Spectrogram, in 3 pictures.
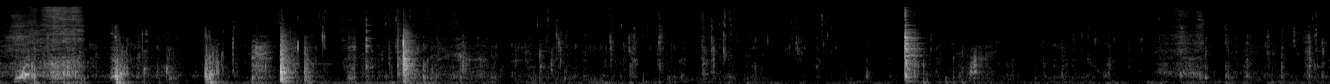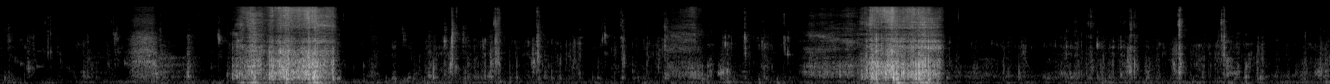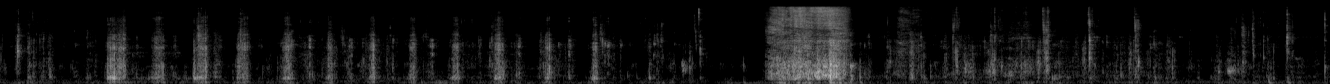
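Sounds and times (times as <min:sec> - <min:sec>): noodle slurps: 0:00.0 - 0:01.0, 0:15.6 - 0:16.8, 0:21.7 - 0:22.8, 0:34.2 - 0:35.2
wet chewing with clicks: 0:04.6 - 0:14.6, 0:23.3 - 0:34.2, 0:35.2 - 0:39.9.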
